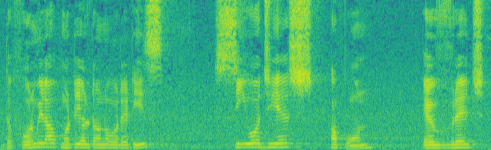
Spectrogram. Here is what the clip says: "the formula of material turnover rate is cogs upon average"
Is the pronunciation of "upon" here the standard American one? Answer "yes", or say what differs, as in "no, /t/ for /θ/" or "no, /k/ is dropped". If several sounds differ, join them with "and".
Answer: yes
